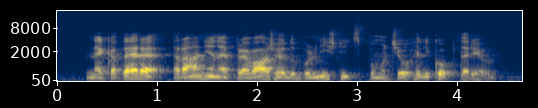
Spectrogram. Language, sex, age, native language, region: Slovenian, male, 18-29, Slovenian, Pomurje region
